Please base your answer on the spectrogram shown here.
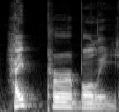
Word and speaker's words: hyperbole: Berbick Piper I burp hyperbole hyperbole that's how I say it hyperbole hyperbole I don't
